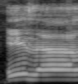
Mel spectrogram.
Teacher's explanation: اذا، حمزہ کو جلدی پڑھیں گے، ذال کے ساتھ الف مدہ ہے، ذال الف زبر ذا کو تھوڑا کھینچ کر پڑھیں گے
